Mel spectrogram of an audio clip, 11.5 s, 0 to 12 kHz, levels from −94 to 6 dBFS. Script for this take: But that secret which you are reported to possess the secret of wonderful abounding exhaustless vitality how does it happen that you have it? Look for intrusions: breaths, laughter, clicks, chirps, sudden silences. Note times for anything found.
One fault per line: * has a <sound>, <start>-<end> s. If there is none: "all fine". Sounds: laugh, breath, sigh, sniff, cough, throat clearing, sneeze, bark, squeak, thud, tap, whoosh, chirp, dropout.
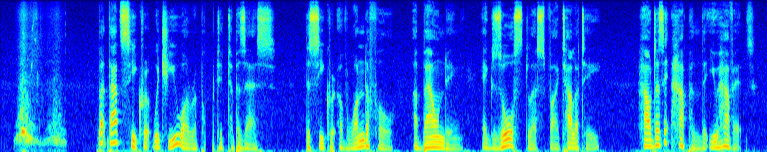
* has a whoosh, 0.2-1.0 s
* has a dropout, 3.1-3.2 s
